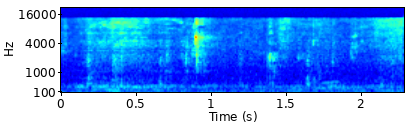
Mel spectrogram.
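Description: Quiet chewing of plant-based pasta, with moist mouth sounds and a couple of small clicks or bites standing out over a low, steady background hum. No one speaks.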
